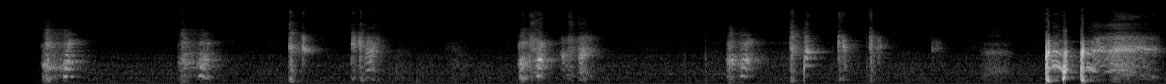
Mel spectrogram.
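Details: 7-month-old infant making short, dry, deliberate voluntary coughs, repeated playfully as back-and-forth communication rather than illness.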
